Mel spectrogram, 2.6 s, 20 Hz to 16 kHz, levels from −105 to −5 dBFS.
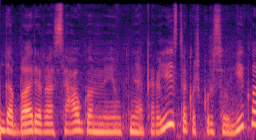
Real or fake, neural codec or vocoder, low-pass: fake; codec, 44.1 kHz, 7.8 kbps, Pupu-Codec; 14.4 kHz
